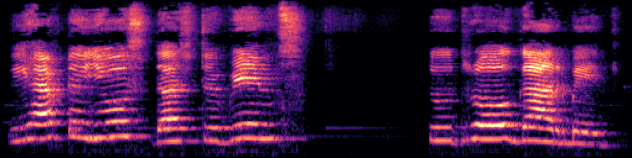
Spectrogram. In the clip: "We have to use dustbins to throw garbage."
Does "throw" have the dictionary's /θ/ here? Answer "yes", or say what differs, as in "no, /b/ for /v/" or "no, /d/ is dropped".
no, /t/ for /θ/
